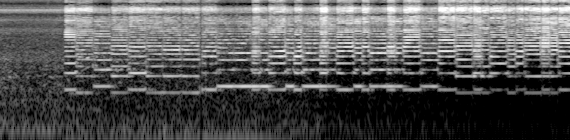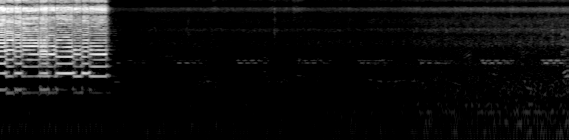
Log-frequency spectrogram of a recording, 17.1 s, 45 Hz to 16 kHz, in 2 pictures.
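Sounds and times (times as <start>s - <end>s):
musical air horn tune: 1.0s - 10.2s.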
